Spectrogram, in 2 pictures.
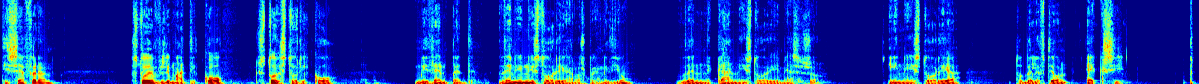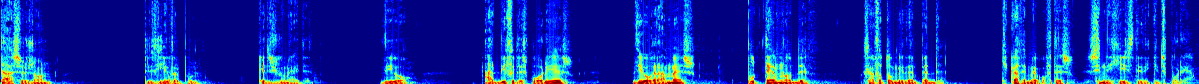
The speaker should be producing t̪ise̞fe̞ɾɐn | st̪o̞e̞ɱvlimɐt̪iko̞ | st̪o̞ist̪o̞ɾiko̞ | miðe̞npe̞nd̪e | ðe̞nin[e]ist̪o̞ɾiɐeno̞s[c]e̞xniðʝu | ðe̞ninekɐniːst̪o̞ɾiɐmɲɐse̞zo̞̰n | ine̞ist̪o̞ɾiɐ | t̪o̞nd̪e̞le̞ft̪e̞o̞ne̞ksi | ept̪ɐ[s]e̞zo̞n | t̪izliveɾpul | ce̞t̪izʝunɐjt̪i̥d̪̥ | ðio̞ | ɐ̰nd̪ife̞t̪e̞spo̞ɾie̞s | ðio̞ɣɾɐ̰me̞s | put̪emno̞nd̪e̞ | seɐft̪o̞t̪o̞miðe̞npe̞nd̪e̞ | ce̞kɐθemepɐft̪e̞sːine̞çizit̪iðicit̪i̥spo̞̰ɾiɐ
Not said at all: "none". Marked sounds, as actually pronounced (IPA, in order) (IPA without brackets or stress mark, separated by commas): e, p, s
